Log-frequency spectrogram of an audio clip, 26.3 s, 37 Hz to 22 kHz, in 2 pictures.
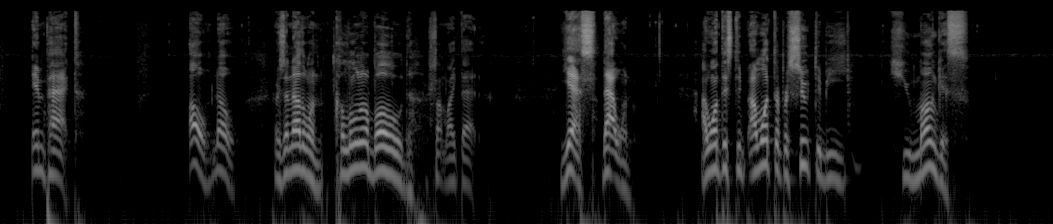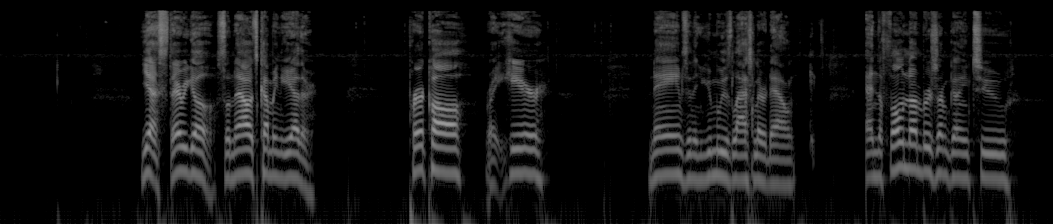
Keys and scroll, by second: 3.9-5.2 typing, 10.1 ctrl+t, 24.1 t.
